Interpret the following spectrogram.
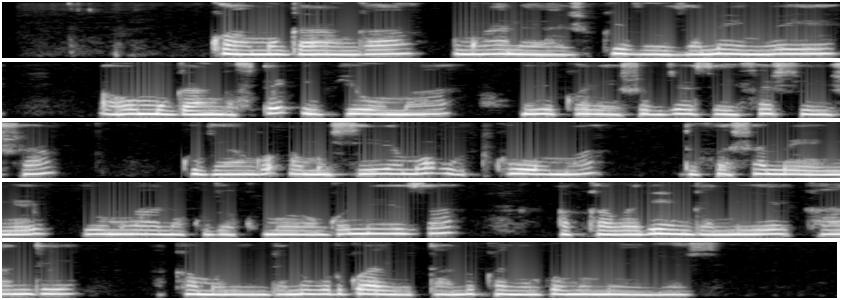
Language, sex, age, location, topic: Kinyarwanda, female, 18-24, Kigali, health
